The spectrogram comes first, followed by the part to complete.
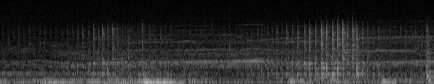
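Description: Live drum-and-percussion improvisation: rapid clicking, wood-block-like strokes and low drum booms over sliding, wavering tones. The loudest moment is a deep boom about two seconds in, and a flurry of fast clicks comes near five seconds.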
